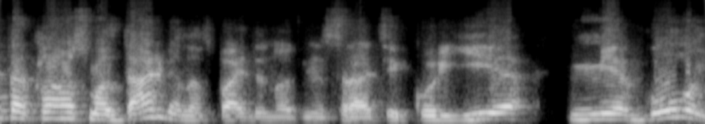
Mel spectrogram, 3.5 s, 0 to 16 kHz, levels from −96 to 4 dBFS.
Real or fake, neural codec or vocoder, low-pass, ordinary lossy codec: fake; autoencoder, 48 kHz, 128 numbers a frame, DAC-VAE, trained on Japanese speech; 14.4 kHz; Opus, 16 kbps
